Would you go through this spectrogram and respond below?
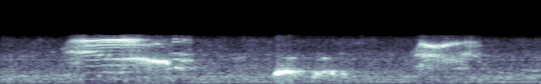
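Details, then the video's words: A cat that was found making weird noises: three harmonic, wavering meow-like cries, the first long and drawn out, then a short lower chirp, then another rising-falling cry, each about half a second to a second long. "Cat making weird noises"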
